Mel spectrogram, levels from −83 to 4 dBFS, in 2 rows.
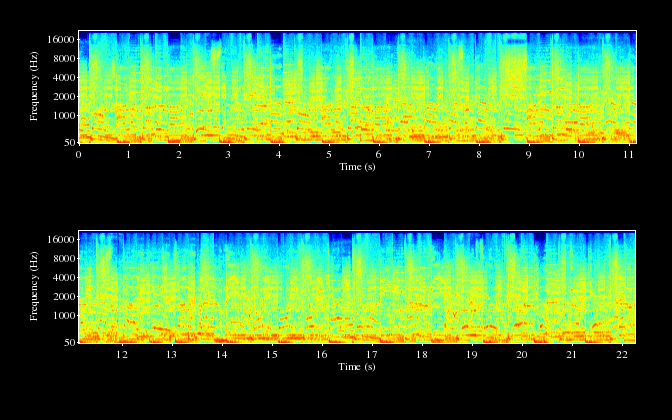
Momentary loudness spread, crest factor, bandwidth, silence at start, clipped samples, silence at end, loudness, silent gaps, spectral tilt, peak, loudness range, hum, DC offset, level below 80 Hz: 1 LU; 12 dB; over 20 kHz; 0 s; under 0.1%; 0 s; -12 LUFS; none; -4 dB/octave; 0 dBFS; 1 LU; none; 0.5%; -18 dBFS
